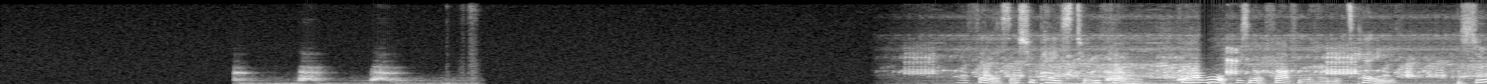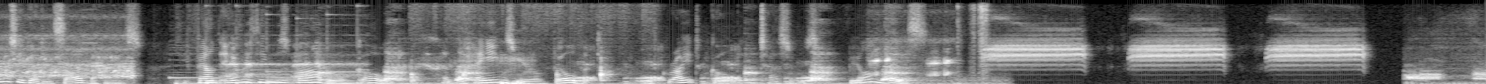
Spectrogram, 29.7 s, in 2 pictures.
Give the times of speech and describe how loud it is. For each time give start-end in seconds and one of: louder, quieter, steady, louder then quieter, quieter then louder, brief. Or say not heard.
9.6-24.1 steady.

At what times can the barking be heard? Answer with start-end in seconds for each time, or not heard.
2.3-4.8, 10.4-12.0, 18.1-19.8, 22.3-24.9.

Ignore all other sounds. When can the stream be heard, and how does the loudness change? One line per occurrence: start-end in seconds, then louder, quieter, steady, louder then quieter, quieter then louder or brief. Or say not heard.
not heard.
